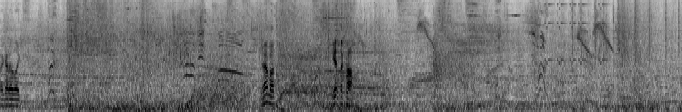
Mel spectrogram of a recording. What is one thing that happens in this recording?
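Explosions and fire roar from a video game.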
